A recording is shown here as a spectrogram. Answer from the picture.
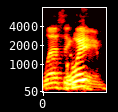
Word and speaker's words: Blasingame: Blasingame. Blasingame.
